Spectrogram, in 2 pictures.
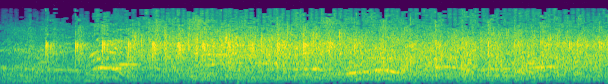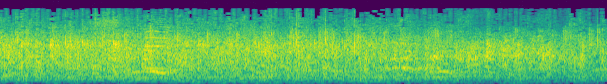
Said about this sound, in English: Now, if he was clapping for me, it didn't even deserve that. But if he was clapping for him, we ought to make this building ring.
